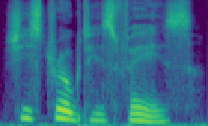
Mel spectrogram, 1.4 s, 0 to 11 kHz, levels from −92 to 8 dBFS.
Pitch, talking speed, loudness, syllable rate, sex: 175 Hz, 175 wpm, -17 LUFS, 4.0 syllables/s, female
